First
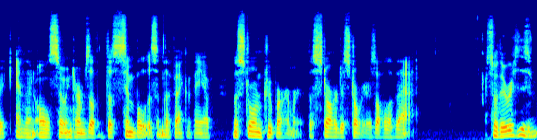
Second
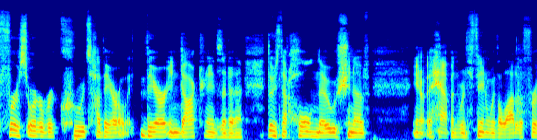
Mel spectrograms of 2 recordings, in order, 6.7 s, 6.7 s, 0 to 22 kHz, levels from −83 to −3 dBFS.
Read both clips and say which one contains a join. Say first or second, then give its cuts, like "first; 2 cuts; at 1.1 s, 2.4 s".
second; 1 cut; at 2.7 s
